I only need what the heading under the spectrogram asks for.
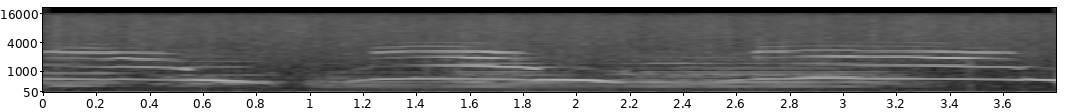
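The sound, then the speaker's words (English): A cat meows three times in a row, each call a drawn-out, rising-then-falling wail. The meows are fairly loud, with no voices alongside them. “I've got here a little pussy cat for what goes.”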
